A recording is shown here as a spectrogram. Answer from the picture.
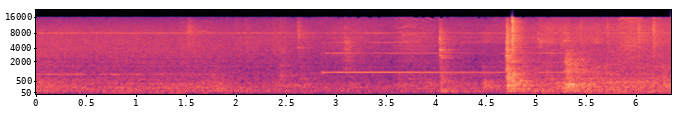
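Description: Schindler 5400 traction elevator arriving: a steady electronic tone holds for about two seconds in the middle. Then, near the end, the automatic doors clunk and slide open.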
